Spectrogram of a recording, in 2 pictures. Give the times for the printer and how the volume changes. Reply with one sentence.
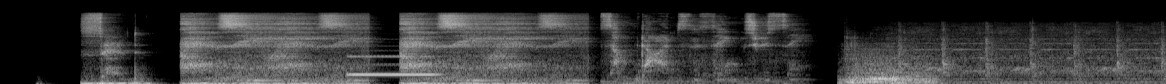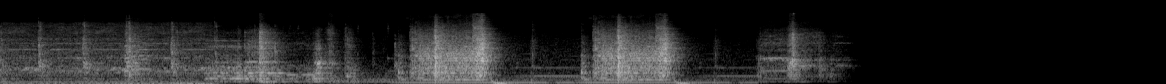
The printer can be heard from 8.6 to 20.1 s, getting louder.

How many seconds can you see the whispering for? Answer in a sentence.
You can hear the whispering for 7 seconds altogether.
